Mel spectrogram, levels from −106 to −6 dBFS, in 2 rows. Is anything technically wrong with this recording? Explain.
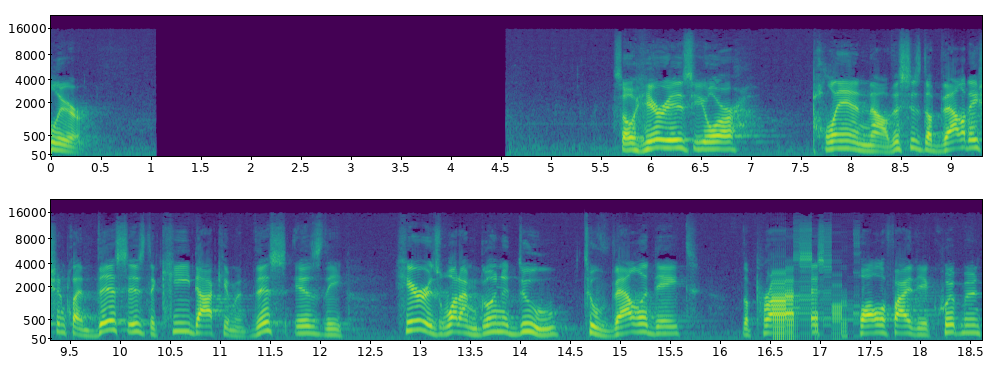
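Yes. Robotic sound from repeated short buffers appears from 16.53 to 17.39 s. This is likely caused by audio arriving too seldom, so playback keeps reusing a 20 ms slice while the real material is skipped. Roughly seven tenths of that stretch is repeated rather than new. Because each 20 ms loop restarts, a rigid 50 Hz buzz is stamped onto the sound, which turns metallic and mechanical while loosely tracking its original contour.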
